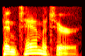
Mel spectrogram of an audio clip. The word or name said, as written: pentameter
